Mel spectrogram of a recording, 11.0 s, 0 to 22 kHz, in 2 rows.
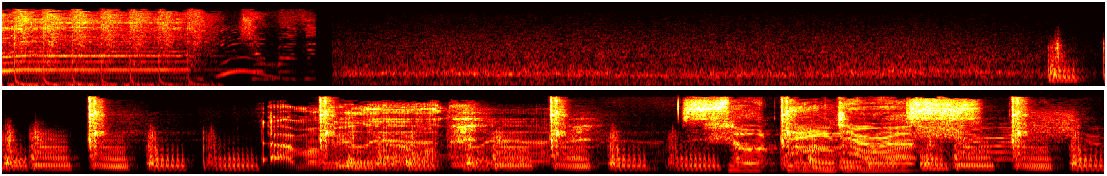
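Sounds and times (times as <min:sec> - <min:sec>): steady rushing noise: 0:01.7 - 0:05.5.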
